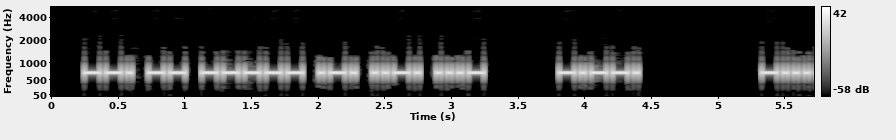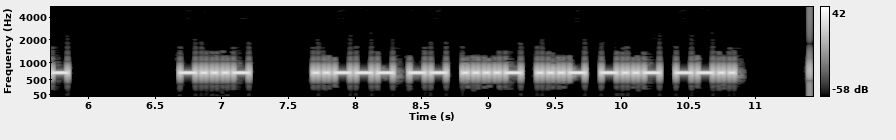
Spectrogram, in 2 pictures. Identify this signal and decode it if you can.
Morse code, heard as a keyed tone, about 30 wpm, 700 Hz. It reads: GM0RFV <KN> <BT> <BT> 2M4VXZ
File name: UK MASTER QSOs TRAINING/30WPM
